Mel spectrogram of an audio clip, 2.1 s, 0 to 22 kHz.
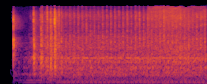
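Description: Racing stock car V8 engines running in a steady drone, heard through archival race broadcast audio, after a few sharp clicks at the very start.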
